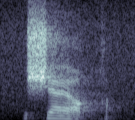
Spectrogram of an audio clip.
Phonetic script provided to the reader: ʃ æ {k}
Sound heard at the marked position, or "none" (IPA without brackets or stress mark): q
